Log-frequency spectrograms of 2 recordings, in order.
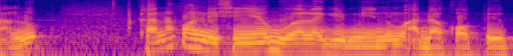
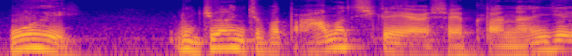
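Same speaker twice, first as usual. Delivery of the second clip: higher-pitched mock call from afar; half-voiced yell, pitched up; mild retold yell; 4 semitones higher than usual. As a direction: imitate a friend calling out in complaint. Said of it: "temen gua dari atas teriak".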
